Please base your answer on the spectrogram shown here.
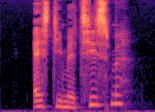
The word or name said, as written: astigmatisme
